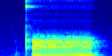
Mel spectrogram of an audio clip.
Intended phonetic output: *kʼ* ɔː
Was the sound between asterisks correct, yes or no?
yes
